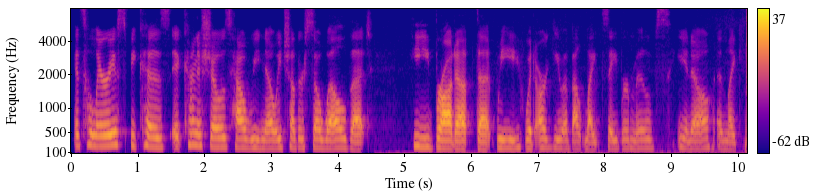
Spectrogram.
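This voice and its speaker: A woman with a slightly low voice talks in a very dry recording. Her delivery is casual and halting, full of informal filler, like a podcast co-host chatting. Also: fairly even intonation, a little mellow, no room sound, highs cut off. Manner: halting, informal, frequent "like" and "you know". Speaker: podcast co-host and audio drama writer. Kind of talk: casual conversational chat.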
